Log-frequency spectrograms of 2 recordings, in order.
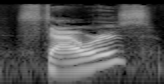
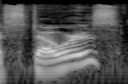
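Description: First: "Stowers" with first vowel as in "cow"; "Stowers" with an OW sound, rising as if asking; alternative pronunciation. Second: "Stowers" with first vowel as in "go"; "Stowers" with an OH sound, rising as if asking; alternative pronunciation. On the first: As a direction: say "Stowers" like STOW-erz rhyming with "flowers". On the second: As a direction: say "Stowers" like STOH-erz, as in "store" with a long O. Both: Shown as a demonstration. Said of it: "not sure how you pronounce his name".

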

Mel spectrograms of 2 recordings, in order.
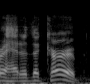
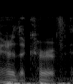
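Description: First: "curb" said with a hard b ending, kʰə˞b; the slip "ahead of the curb", ending on a clear b; wrong word slip. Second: "curve" said with a v ending, kʰə˞v, quick and softer; fixing it to "ahead of the curve", ending on a v; corrected word. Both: Real, not acted. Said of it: "You're a curb? No, you're ahead of the curve".

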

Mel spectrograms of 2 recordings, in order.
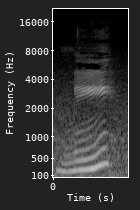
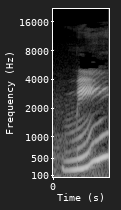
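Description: First: Said in the usual way. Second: A louder, startled second Me?; exclaimed. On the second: A narrator's reading. Uncle exclaiming Me? at the boy's question, louder. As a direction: repeat Me? as an indignant exclamation. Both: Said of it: "he exclaimed".

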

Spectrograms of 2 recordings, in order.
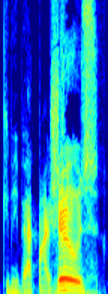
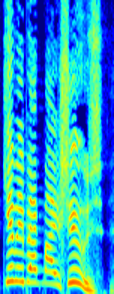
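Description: First: Mean farmer. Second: High, loud demand; shouting farmer. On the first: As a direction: hold it level and mean. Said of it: "a really mean look and said". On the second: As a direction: yell it after the runaway pig. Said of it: "And Farmer said". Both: Acted.

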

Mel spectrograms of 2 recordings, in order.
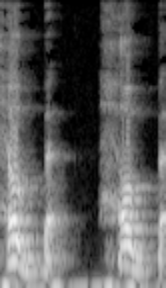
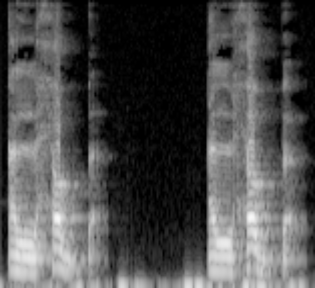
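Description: First: Said in the usual way. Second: Al-hub with the L sounded before the h; pronounced lam. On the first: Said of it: "que es con ja". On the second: Shown as a demonstration. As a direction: say "al-hub", keeping the L audible. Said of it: "las letras lunares sí se pronuncia". ("al-hub" pronunciando la ele del artículo)

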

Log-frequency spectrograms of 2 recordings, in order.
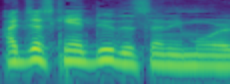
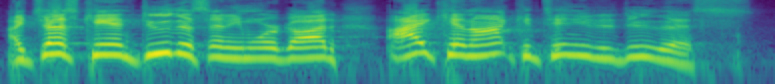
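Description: First: Quiet despair. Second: Elijah despairing. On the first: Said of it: "Elijah cries out". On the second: Elijah giving up before God, high anguished cry. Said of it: "is what I'm hearing". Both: Acted.

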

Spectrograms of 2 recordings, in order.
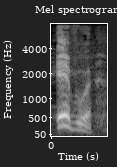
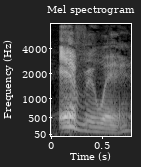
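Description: First: Everywhere said louder and higher, falling hard; stress on everywhere. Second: Said in the usual way. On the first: Real, not acted. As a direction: hammer the word everywhere home. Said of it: "I mean". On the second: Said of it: "I mean, everywhere".

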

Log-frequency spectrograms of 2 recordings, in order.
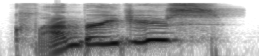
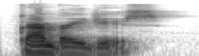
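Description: First: Much higher, slow and rising on juice; stunned question, voice climbing to a squeak; incredulous echo. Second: Said in the usual way. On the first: Acted. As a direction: repeat it back in disbelief. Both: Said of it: "Aaron raised his eyebrow".

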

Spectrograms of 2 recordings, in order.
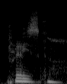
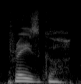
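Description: No difference in how they are said.

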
